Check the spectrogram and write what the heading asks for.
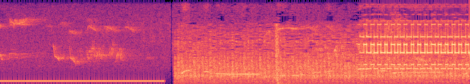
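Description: Telephone dial tone, one steady note held for about a second and a half that cuts off suddenly. It is followed by a steady tractor engine sound effect with a fast even pulse, and a high electronic tone joins in about three and a half seconds in.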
